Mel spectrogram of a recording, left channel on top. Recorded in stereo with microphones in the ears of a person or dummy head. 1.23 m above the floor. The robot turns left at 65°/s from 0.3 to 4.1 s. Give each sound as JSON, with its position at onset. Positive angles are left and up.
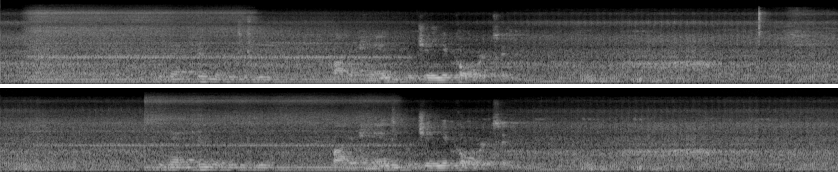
{"t": 1.6, "sound": "a man speaking", "azimuth_deg": -130, "distance_m": 3.5}
{"t": 3.3, "sound": "a man speaking", "azimuth_deg": -170, "distance_m": 3.5}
